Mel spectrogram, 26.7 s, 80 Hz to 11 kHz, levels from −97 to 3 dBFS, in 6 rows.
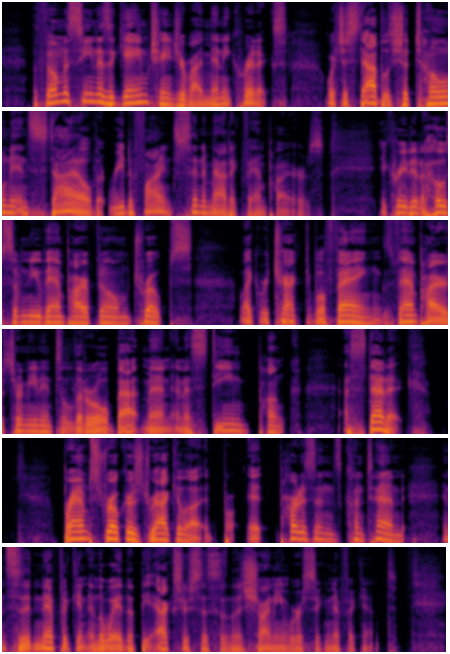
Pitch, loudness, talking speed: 135 Hz, -32 LUFS, 135 wpm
